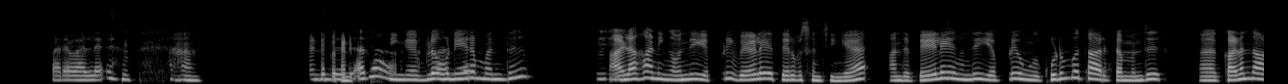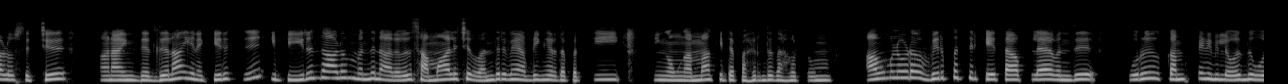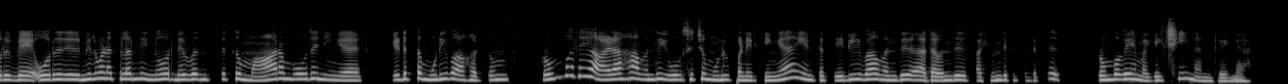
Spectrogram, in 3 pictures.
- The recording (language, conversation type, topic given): Tamil, podcast, வேலை தொடர்பான முடிவுகளில் குடும்பத்தின் ஆலோசனையை நீங்கள் எவ்வளவு முக்கியமாகக் கருதுகிறீர்கள்?
- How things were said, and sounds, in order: chuckle; inhale; in English: "கம்பெனில"; joyful: "அத வந்து பகிர்ந்துக்கிட்டதுக்கு ரொம்பவே மகிழ்ச்சி"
